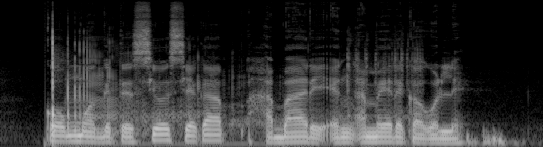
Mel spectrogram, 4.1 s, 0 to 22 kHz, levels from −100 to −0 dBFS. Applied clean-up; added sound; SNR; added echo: none; Coin (dropping); 11 dB; none.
